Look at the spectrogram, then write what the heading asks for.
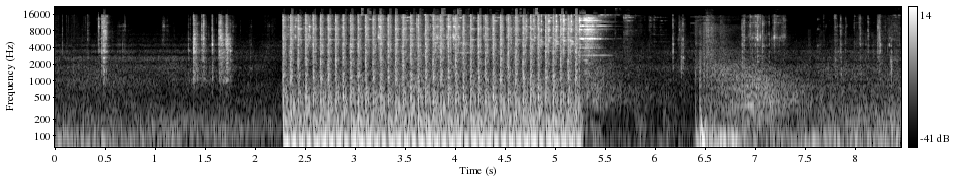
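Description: In the video game Generation Zero, a belt-fed machine gun fires one loud, continuous rapid burst lasting about three seconds, then goes quiet. A shorter burst of noise follows, with faint clicks of handling before and after.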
